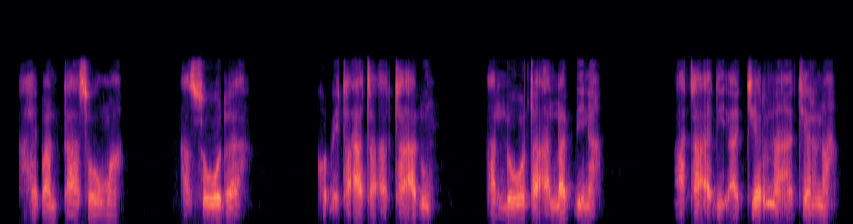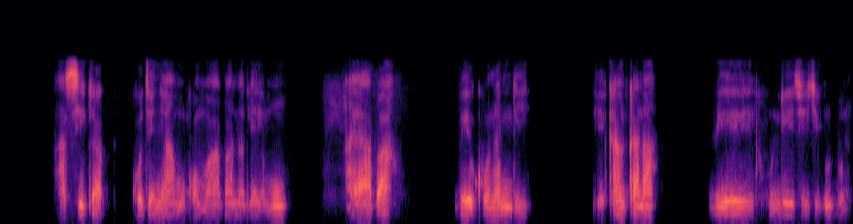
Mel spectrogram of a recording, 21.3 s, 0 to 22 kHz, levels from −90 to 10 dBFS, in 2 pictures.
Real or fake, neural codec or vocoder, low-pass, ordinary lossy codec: fake; codec, 24 kHz, 3 kbps, HILCodec; 7.2 kHz; none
